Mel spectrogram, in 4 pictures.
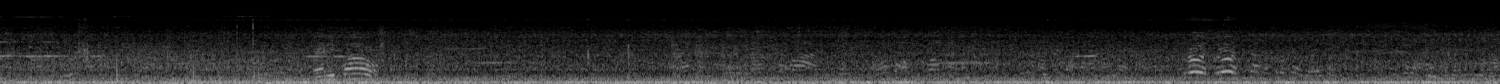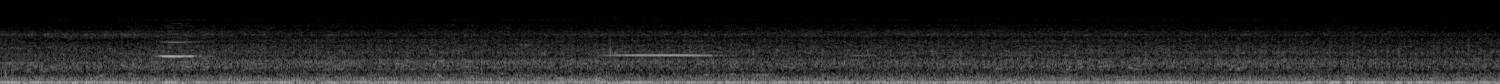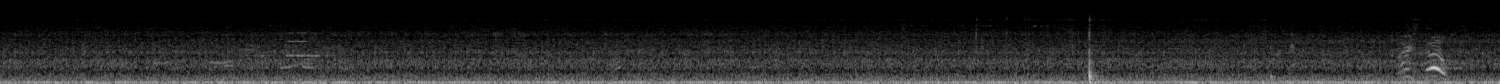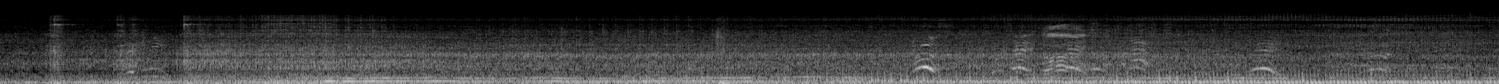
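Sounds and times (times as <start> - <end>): second engine: 0.0 - 59.9
truck engine idling: 0.0 - 59.9.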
